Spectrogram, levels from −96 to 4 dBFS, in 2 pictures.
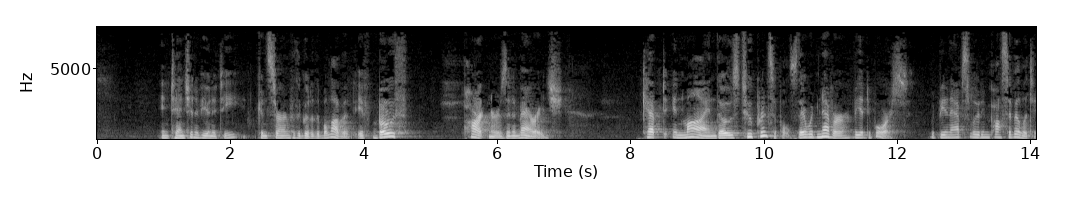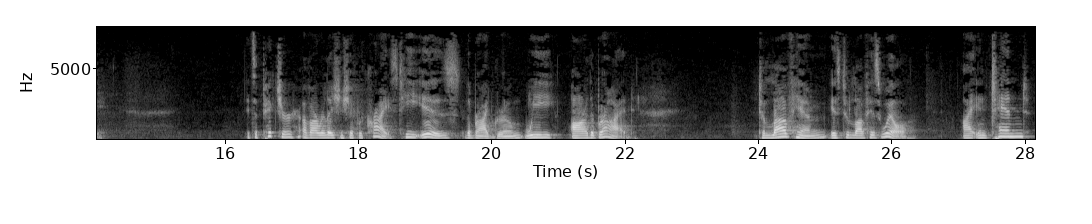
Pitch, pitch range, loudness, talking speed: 170 Hz, 145-190 Hz, -21 LUFS, 130 wpm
